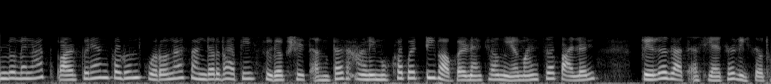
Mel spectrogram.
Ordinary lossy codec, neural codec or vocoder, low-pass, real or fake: none; codec, 16 kHz, 1 kbps, FunCodec, trained on Chinese and English, 50 frames a second; 3.6 kHz; fake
